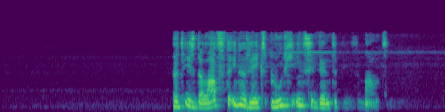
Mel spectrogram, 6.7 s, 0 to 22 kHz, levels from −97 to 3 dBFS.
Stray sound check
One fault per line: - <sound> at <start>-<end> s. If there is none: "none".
none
